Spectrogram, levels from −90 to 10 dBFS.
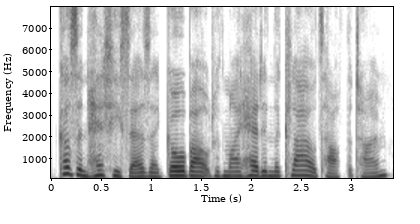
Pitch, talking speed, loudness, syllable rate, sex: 200 Hz, 265 wpm, -18 LUFS, 5.5 syllables/s, female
